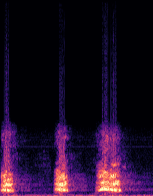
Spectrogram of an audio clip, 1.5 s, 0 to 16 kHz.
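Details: In Siena, Italy, in November 2011, a German Shepherd in its garden gives three loud, sharp barks about half a second apart, the last longer and fuller, protecting its territory from two Belgian shepherds eating its food, yet backs away.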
